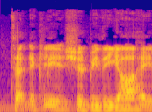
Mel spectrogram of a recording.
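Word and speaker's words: Yagé: all right um and then I read the yag Letters by William S burrow and Alan Ginsburg now technically it should be the yahi letters cuz that's how it's pronounced it's what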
